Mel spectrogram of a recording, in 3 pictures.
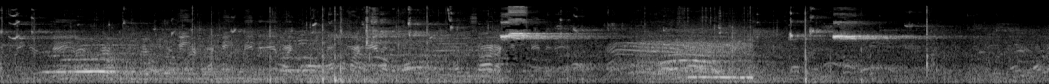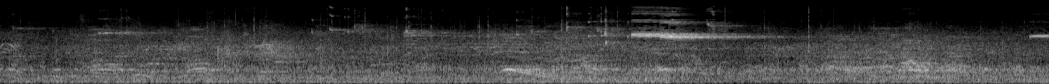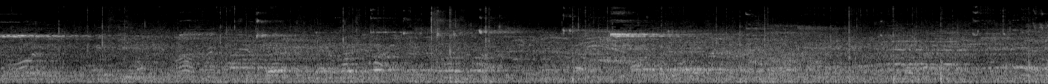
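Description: Basketball being dribbled on a hardwood gym floor, with several short high-pitched squeals of the kind made by sneakers or a referee's whistle, over the chatter of players and spectators in a large gym.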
